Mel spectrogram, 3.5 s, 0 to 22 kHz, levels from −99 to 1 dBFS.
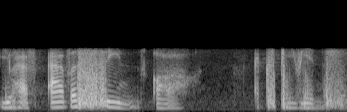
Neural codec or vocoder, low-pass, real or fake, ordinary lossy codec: none; 3.6 kHz; real; none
